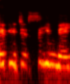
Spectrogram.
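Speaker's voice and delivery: ordinary talk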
